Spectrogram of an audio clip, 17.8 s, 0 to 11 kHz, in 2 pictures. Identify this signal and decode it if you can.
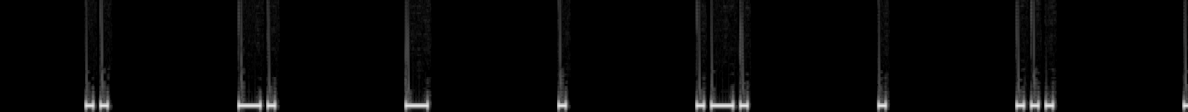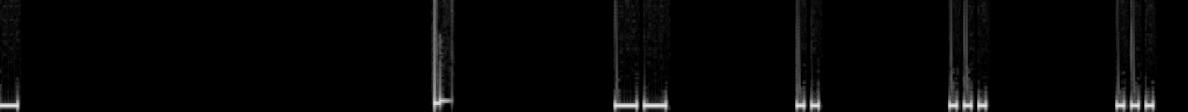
Morse code, heard as a keyed tone, about 22 wpm, spaced as for 8 wpm, 700 Hz. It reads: INTEREST MISS
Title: 6x Character Spacing - Top 500 Words - 22wpm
